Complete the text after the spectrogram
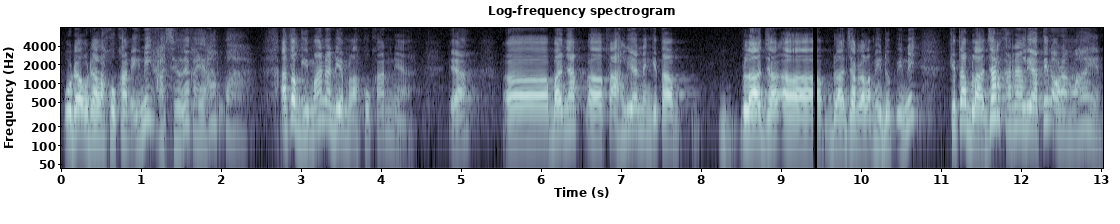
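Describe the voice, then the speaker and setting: A male pastor preaching a sermon in an animated, conversational way, full of rhetorical questions. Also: sits high, normal speed. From Indonesia.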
